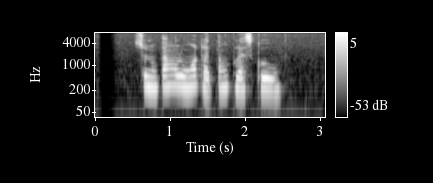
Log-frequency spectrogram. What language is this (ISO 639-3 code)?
jav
